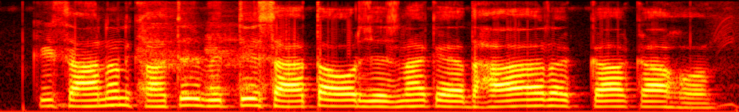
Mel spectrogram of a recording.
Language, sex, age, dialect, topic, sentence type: Bhojpuri, male, 25-30, Western, agriculture, question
